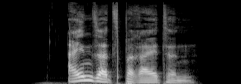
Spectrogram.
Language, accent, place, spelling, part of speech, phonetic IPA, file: German, Germany, Berlin, einsatzbereiten, adjective, [ˈaɪ̯nzat͡sbəˌʁaɪ̯tn̩], De-einsatzbereiten.ogg
- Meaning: inflection of einsatzbereit: 1. strong genitive masculine/neuter singular 2. weak/mixed genitive/dative all-gender singular 3. strong/weak/mixed accusative masculine singular 4. strong dative plural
